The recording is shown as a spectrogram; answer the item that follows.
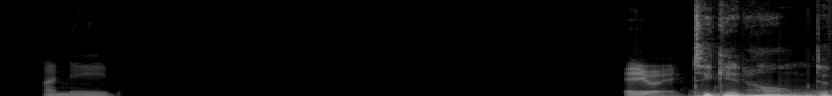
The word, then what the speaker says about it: Haneda: I hate how it's pronounced Haneda. Like, sorry, the person in the Boeing video, same way. It's just Haneda.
